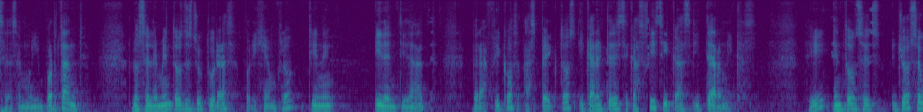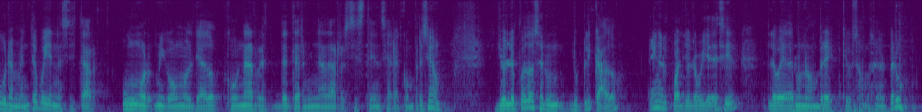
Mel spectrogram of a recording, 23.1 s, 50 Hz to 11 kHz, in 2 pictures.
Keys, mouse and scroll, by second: 0.1 click, 4.1 click, 5.4 click, 6.3 click, 7.5 click, 8.5 click, 12.8 click, 17.9 right click, 19.0 click, 21.2-23.0 typing.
